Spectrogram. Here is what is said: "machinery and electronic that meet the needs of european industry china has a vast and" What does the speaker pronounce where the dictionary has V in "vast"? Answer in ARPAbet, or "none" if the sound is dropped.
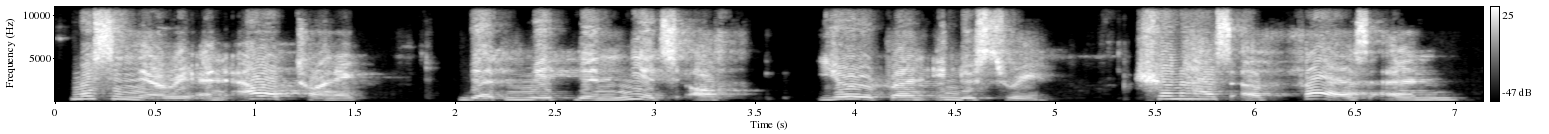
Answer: F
